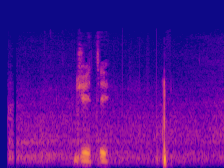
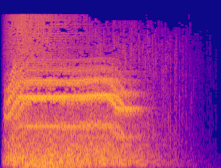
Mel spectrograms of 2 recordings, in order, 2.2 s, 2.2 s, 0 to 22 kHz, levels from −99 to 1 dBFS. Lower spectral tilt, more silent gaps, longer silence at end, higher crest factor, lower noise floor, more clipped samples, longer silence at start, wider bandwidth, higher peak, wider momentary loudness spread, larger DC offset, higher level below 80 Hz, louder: first, -6.5 dB/octave vs -3 dB/octave; neither; about the same, 0.6 s vs 0.65 s; first, 24 dB vs 14 dB; about the same, -56 dBFS vs -53 dBFS; neither; about the same, 0.1 s vs 0.05 s; second, 9.8 kHz vs 15.5 kHz; second, -12 dBFS vs -2 dBFS; first, 24 LU vs 8 LU; neither; second, -68 dBFS vs -34 dBFS; second, -34 LUFS vs -12 LUFS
